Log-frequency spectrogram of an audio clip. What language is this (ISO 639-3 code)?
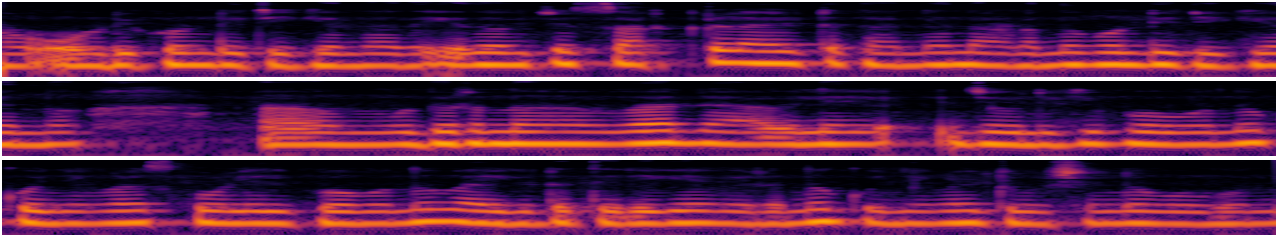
mal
